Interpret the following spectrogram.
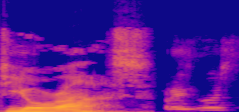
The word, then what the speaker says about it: Yoros: In Turkish, it is pronounced Yoros. In Russian, of course, we can't say it like that because we always stress the letter yo, while in their language, it is unstressed.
